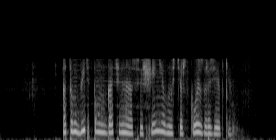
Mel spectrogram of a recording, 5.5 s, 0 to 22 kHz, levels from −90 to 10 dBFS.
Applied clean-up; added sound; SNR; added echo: neural separator model SepFormer WHAMR!.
